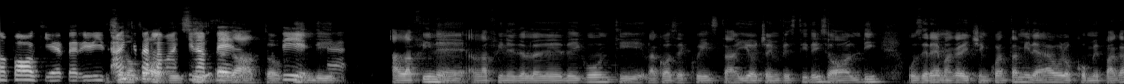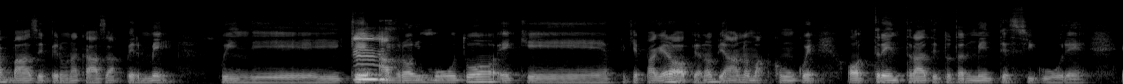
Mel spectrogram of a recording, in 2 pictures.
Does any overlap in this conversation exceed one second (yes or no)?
yes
